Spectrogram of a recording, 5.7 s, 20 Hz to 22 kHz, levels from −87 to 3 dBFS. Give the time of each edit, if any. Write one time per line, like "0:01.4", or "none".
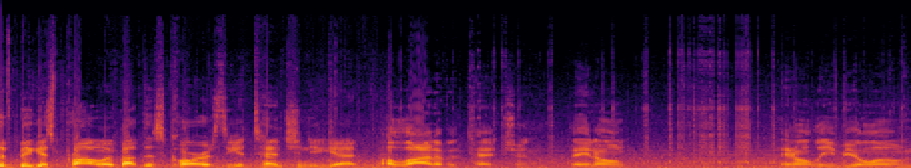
none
